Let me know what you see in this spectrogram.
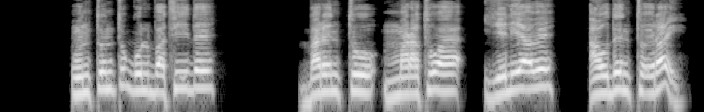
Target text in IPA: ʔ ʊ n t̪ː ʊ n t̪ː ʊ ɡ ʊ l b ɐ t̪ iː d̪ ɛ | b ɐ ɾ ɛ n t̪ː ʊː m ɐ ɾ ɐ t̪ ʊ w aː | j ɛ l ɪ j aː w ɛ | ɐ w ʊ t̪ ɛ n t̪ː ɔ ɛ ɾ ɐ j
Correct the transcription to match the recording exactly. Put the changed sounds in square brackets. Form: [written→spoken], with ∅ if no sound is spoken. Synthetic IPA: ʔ ʊ n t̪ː ʊ n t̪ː ʊ ɡ ʊ l b ɐ t̪ iː d̪ ɛ | b ɐ ɾ ɛ n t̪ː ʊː m ɐ ɾ ɐ t̪ ʊ w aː | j ɛ l ɪ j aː w ɛ | ɐ w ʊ [t̪→d̪] ɛ n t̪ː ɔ ɛ ɾ ɐ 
